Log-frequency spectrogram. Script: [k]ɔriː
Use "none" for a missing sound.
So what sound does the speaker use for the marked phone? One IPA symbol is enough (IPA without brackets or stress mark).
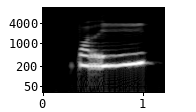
p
